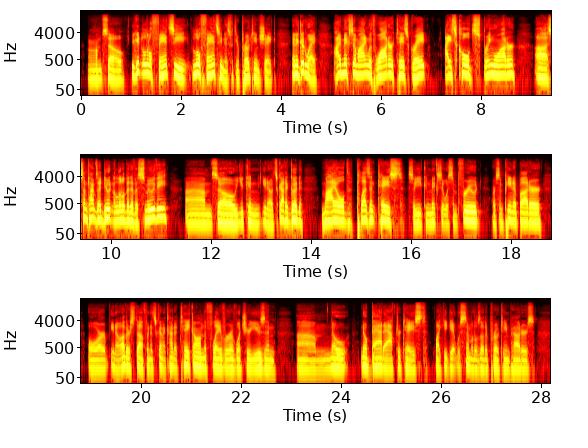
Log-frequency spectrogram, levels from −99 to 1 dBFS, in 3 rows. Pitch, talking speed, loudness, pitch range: 120 Hz, 210 wpm, -20 LUFS, 105-150 Hz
